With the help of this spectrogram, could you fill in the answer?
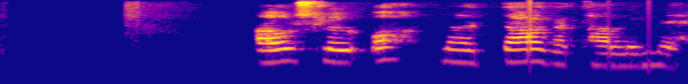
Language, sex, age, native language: Icelandic, other, 11, Icelandic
